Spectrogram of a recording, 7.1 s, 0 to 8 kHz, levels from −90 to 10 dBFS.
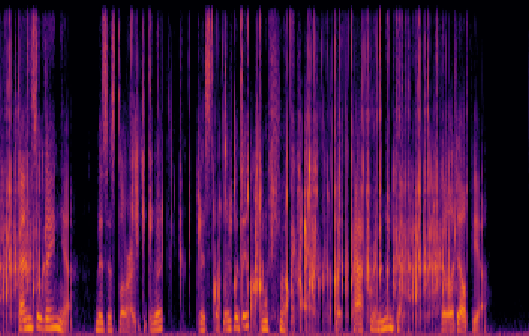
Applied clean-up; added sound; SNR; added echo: neural diffusion model UNIVERSE++.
